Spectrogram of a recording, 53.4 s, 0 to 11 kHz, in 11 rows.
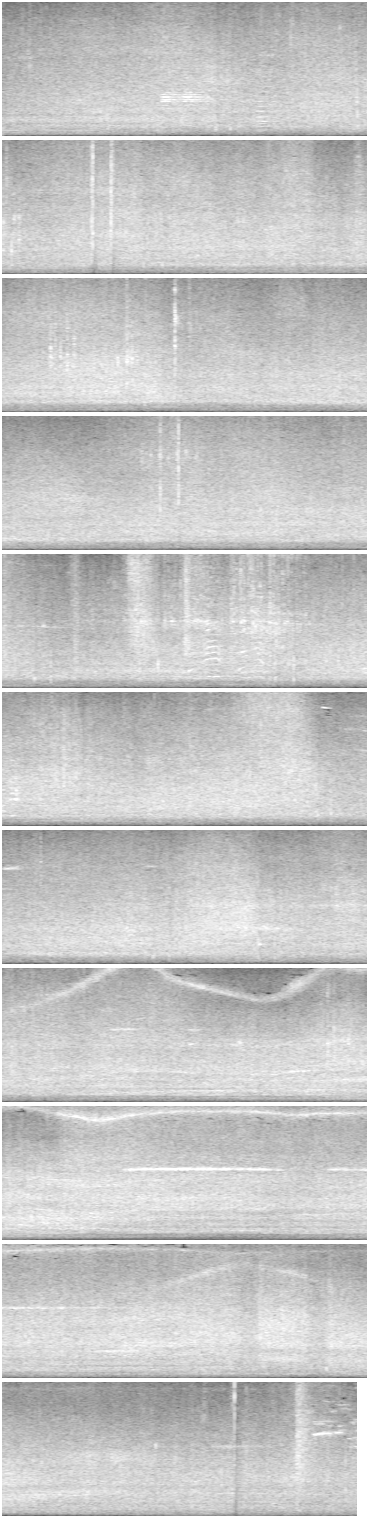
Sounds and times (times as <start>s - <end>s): Bus: 0.0s - 53.4s.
